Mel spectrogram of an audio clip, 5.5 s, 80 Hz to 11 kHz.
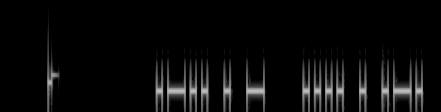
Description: Morse code, heard as a keyed tone, about 17 wpm, 700 Hz. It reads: LET HER
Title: Sentences from Top 500 Words 17wpm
